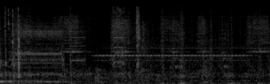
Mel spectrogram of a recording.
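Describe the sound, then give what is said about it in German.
An office printer runs steadily, whirring and clicking as paper feeds through, with a constant mechanical hum and a few sharper clacks, moderately loud with no one talking. “Das ständige Geräusch in vielen Büros. Die Drucker laufen und laufen.”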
